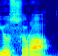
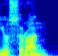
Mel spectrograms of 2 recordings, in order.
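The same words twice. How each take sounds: First: The word ends in a long a vowel. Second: The word ends with an an sound. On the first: The speaker calls it right. "So it's" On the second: The speaker calls it wrong. "It's not"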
